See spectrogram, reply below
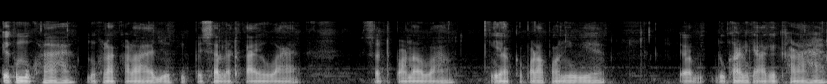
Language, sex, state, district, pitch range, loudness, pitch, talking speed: Hindi, male, Bihar, Jamui, 75-80 Hz, -23 LUFS, 80 Hz, 195 wpm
